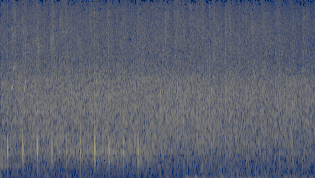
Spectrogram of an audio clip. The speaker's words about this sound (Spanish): Un fuerte aplauso también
